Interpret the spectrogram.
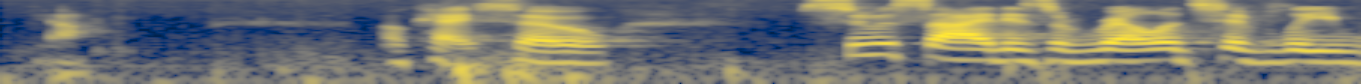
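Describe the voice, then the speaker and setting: A woman is speaking. She has a New Jersey accent. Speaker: psychologist and researcher. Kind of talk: lecture.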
